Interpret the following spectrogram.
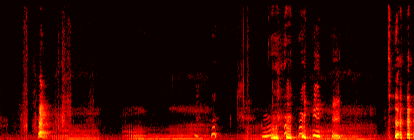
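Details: Several pet dogs making weird noises: drawn-out, wavering groan-like moans with a low steady hum, then a cluster of short, sharply bending yelps and whines, ending in a brief loud burst.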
